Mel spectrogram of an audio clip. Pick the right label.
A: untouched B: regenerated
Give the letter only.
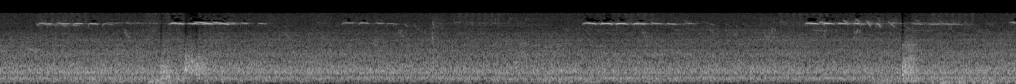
A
